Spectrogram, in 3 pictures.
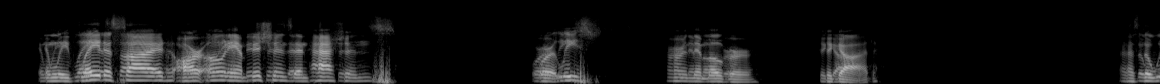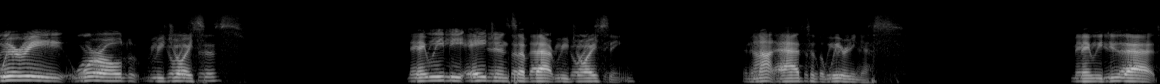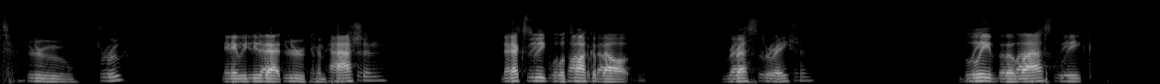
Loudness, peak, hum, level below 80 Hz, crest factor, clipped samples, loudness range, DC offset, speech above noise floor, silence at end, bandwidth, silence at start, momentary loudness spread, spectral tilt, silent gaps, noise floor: -26 LUFS; -2 dBFS; none; -70 dBFS; 26 dB; under 0.1%; 8 LU; under 0.1%; over 64 dB; 0.8 s; 11 kHz; 0.4 s; 17 LU; -5.5 dB/octave; none; under -90 dBFS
